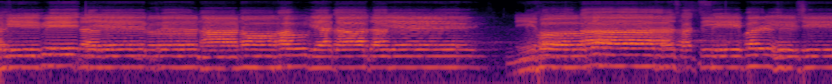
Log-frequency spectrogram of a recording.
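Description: A group of Vedic priests chanting the Sama Veda (Kauthuma recension) in unison, in long, held, melodic notes. The chant breaks off about six seconds in and resumes with a rising glide in pitch.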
